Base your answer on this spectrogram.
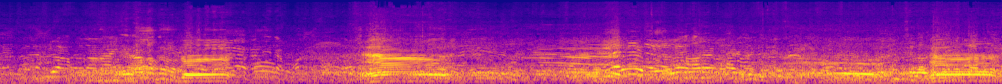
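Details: Sahiwal breed bull calves at a market where a Sherpur farmer buys cattle: several short, strained moos about two seconds apart, with steady talk and bustle of people around.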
